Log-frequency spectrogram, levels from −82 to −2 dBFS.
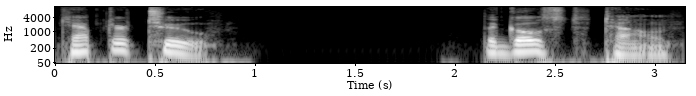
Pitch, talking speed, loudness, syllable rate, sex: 125 Hz, 95 wpm, -18 LUFS, 3.5 syllables/s, male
